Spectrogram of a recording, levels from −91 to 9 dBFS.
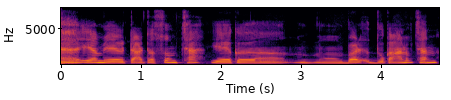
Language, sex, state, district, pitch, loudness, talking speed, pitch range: Garhwali, female, Uttarakhand, Uttarkashi, 225 Hz, -22 LUFS, 165 wpm, 215-245 Hz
